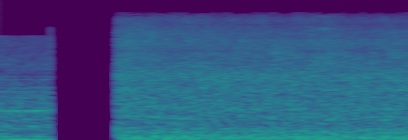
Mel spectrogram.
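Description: Steady low background rumble, broken by a short dead-silent gap about a quarter second in where two clips are joined.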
